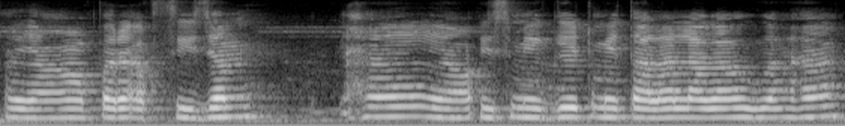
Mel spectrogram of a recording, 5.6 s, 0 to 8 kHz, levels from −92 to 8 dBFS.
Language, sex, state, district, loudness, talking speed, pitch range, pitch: Hindi, female, Bihar, West Champaran, -16 LUFS, 140 wpm, 215-225 Hz, 215 Hz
